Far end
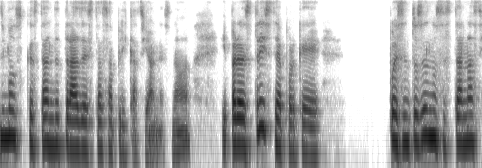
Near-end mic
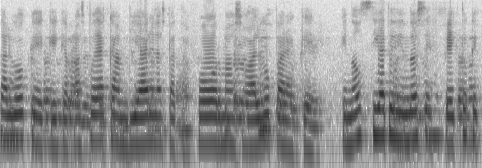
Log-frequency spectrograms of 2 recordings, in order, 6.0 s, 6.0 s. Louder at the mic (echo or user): user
